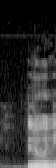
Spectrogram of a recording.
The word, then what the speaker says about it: Lunae: Lune. In latino non si legge la... – Ah, quindi... – Questo è latino, lune. – Lune, devi dire. – Sì, lune. Cantine lune.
